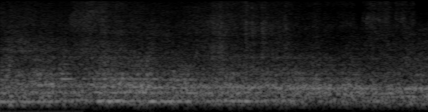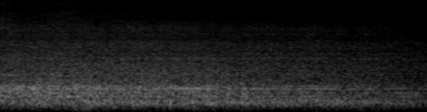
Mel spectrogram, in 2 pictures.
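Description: Rail running noise of trains on the move, as an ICE passes alongside: a steady noise with a faint hum, fading out near the end.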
